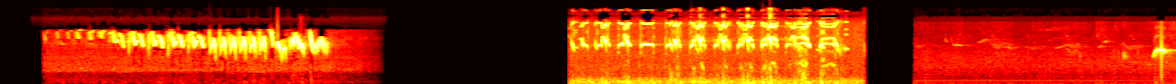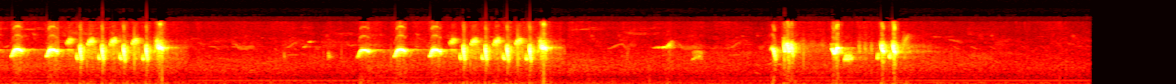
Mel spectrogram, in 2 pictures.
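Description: A songbird singing in separate phrases: a fast high trill, then four shorter bursts of quick chirping notes a few seconds apart. The second phrase carries a low rumble underneath.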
